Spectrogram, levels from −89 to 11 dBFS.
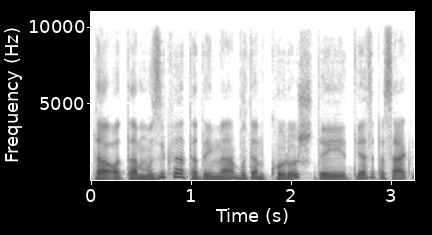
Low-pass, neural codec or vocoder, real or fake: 9.9 kHz; autoencoder, 48 kHz, 32 numbers a frame, DAC-VAE, trained on Japanese speech; fake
